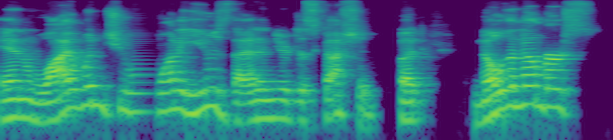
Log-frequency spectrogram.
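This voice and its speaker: A man hosting a casual real estate livestream, coaching agents in an encouraging way and often chiming in with quick agreement. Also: a little high, animated, fairly bright tone, reverberant. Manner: encouraging, lots of affirming "yep"s. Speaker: livestream host, real estate broker support.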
